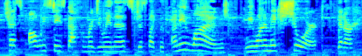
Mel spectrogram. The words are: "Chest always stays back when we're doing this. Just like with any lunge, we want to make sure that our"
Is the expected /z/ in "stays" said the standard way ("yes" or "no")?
yes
